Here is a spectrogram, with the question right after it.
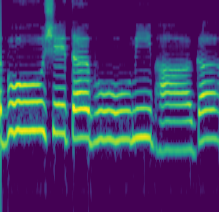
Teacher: विसर्ग है, तो हमें यहाँ पर सारी सांस का विसर्जन करना है और दोनों भा में बड़े उ की मात्रा है, तो भा को लंबा लेना है।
